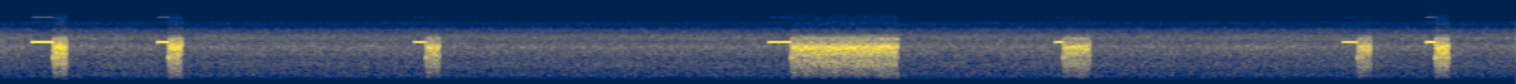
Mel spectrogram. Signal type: ACARS aircraft data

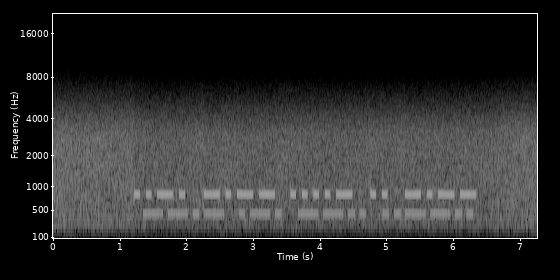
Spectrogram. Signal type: Morse code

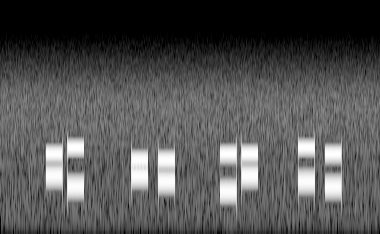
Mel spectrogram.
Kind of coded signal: DTMF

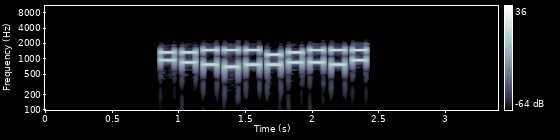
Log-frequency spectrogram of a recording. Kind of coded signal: DTMF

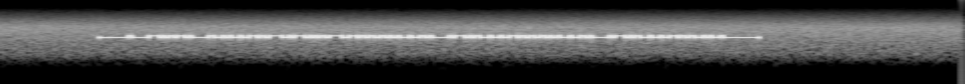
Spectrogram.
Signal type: RTTY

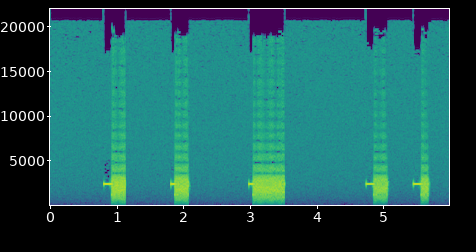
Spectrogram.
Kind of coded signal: ACARS aircraft data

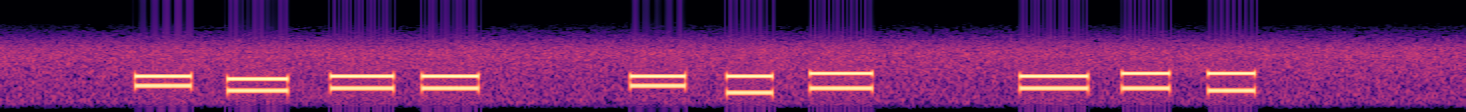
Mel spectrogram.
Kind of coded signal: DTMF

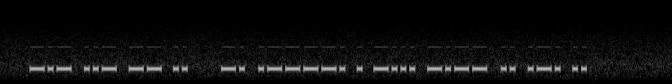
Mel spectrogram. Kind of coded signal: Morse code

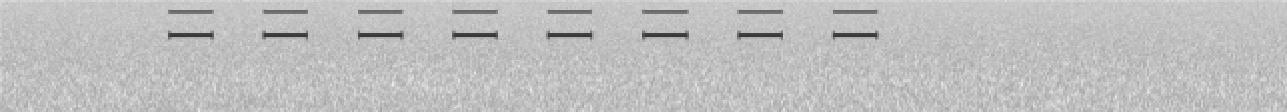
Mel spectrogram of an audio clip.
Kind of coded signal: beep code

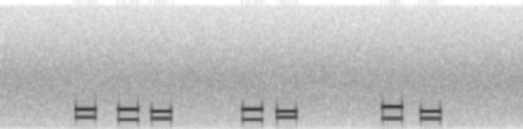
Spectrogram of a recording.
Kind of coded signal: DTMF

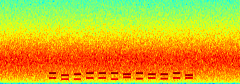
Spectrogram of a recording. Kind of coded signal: DTMF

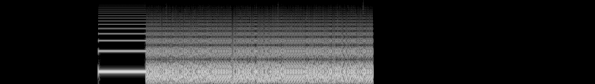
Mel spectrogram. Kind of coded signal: POCSAG pager data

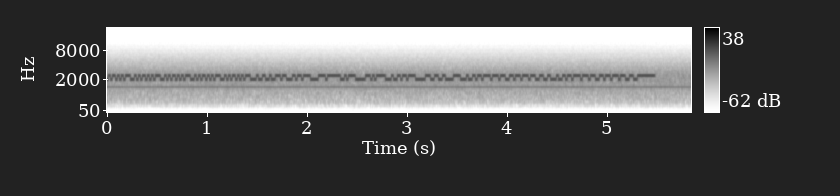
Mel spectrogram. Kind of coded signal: RTTY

